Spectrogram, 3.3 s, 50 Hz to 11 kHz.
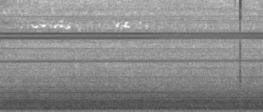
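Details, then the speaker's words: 2009 Mini Cooper Clubman electric conversion at first wheelspin with the wheels unloaded: a steady, even whine over a constant hiss, holding RPM smoothly with no knocks or grinding. A slight high-pitch squeal was noticed earlier; the tires may be unbalanced. "it looks like it's running pretty smooth to me it's it's holding nice nice RPM it's smooth"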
